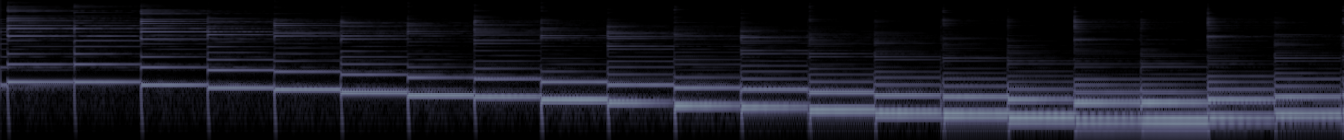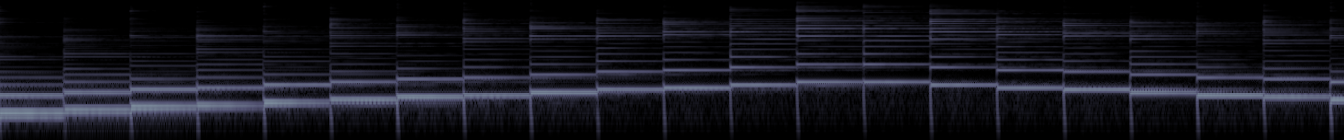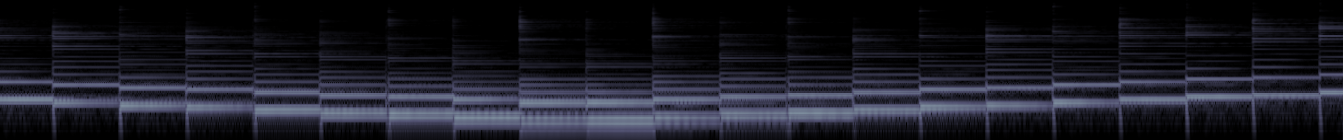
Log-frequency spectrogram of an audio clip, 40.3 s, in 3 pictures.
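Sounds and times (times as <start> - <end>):
music in C major and A minor at 90 bpm: 0.0 - 40.3.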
